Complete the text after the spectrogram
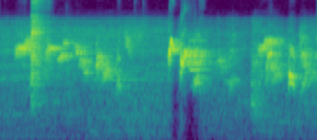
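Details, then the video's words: Tame, caged Singapore-bred red-whiskered bulbul male under stress from human disturbance: short grating keke phrases in three quick bursts, with a brief wing flutter near the start. "นกหัวจุก JAMBUL- Virgo - Tame - Loud Clear Keke Training Test"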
